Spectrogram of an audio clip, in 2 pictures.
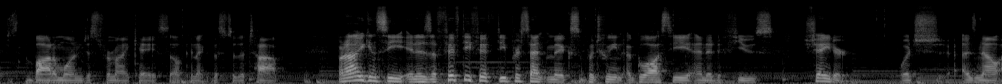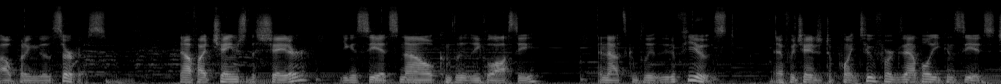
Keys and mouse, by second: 1.8 click, 12.5-14.8 drag, 15.2 click, 18.7-20.0 middle drag.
